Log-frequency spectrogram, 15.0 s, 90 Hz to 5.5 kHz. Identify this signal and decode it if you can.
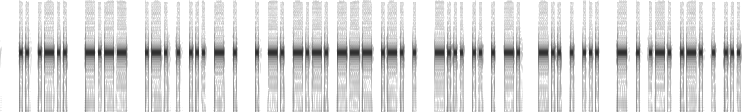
Morse code, heard as a keyed tone, about 19 wpm, 800 Hz. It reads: IL Y RESTE ENCORE BIEN DES TERRES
